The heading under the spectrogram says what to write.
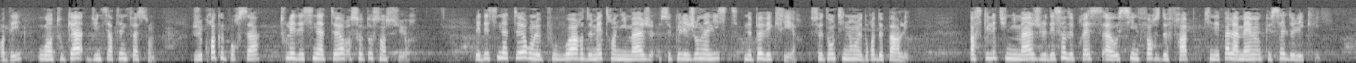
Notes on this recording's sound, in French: Emission réalisée en direct du mémorial de Caen le 11 septembre pour les rencontres du dessin de presse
